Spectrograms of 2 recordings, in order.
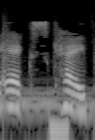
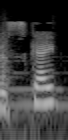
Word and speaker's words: escape: the S is silent you don't hear anyone pronounce the silent s in Arkansas do you anything when people say x Cape instead of Escape pouting my sister says flustrated and it drives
